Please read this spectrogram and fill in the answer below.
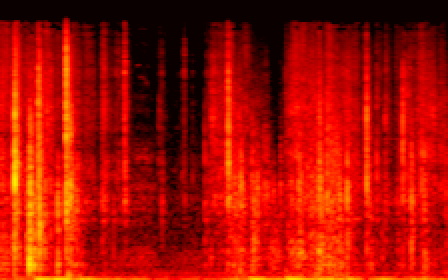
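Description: Paper sheets handled and flipped through by hand: irregular crisp rustles and light taps, busiest in the first second and again in the second half, with a short lull between.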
